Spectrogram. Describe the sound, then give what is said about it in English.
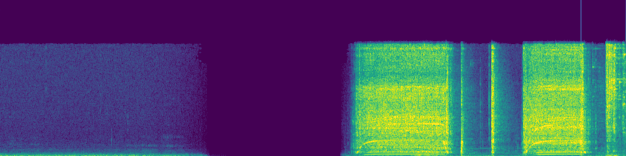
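A power drill whirs loudly in two sustained bursts separated by short stutters of the trigger, following a low rumbling murmur and a moment of silence. “As long as you know where to drill and where to do and what to do, it just takes time to basically crack anything.”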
